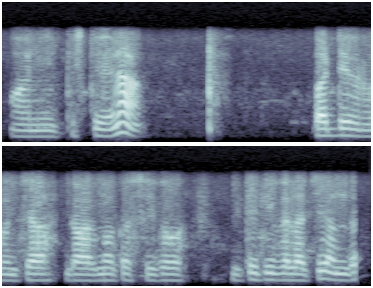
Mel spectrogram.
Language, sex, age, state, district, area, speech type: Nepali, male, 18-30, West Bengal, Alipurduar, urban, conversation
